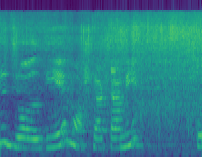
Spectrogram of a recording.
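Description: Water splashes into a hot pan.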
